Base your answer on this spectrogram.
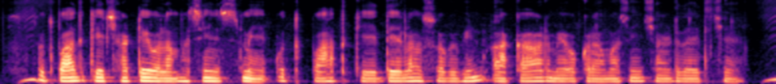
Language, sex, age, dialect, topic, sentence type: Maithili, male, 18-24, Southern/Standard, agriculture, statement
